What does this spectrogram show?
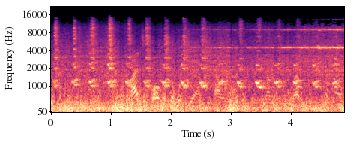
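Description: Freight train's grain hopper cars rolling past with a heavy rumble and a regular clicking about four times a second. A steady high-pitched wheel squeal sets in near the end.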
